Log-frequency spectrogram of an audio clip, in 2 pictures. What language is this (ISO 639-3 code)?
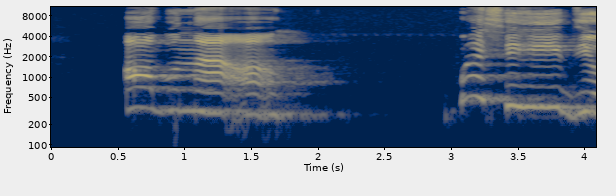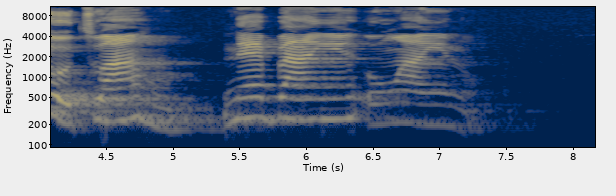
ibo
